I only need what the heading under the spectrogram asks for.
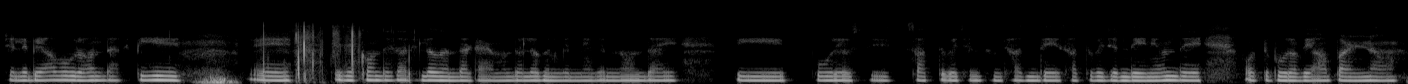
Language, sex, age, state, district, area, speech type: Dogri, female, 30-45, Jammu and Kashmir, Reasi, rural, spontaneous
